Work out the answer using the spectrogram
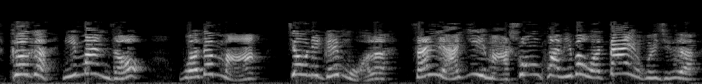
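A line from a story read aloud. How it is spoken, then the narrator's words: Hurried shout. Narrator (Chinese): 尤俊达 冲着程咬金喊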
